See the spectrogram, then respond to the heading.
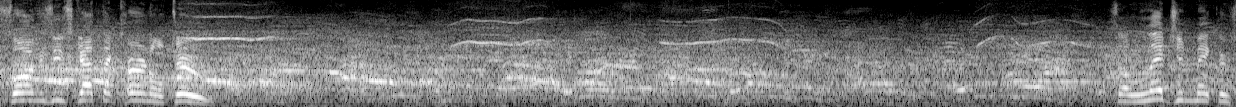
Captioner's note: crowd chatter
